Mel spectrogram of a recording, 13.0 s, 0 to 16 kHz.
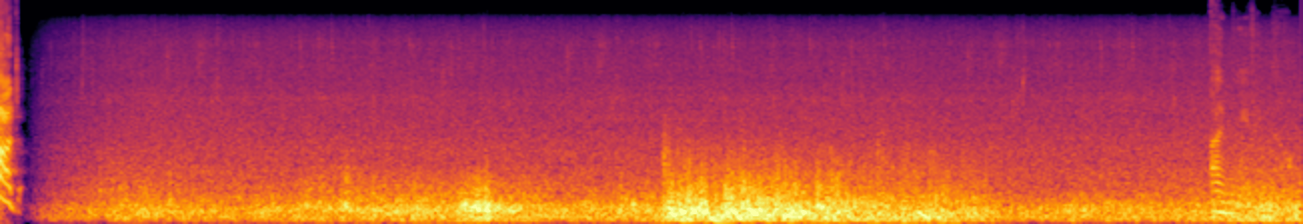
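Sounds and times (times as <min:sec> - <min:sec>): low rumbles of thunder: 0:01.0 - 0:10.1
heavy rain pouring: 0:02.7 - 0:13.0.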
